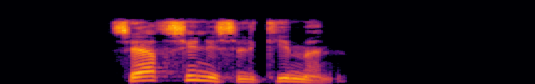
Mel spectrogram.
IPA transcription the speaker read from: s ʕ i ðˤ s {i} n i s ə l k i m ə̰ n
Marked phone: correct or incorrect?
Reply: correct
